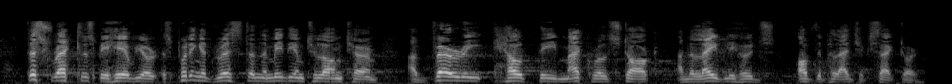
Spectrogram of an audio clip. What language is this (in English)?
English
